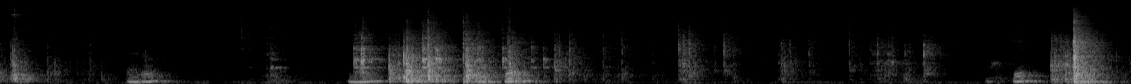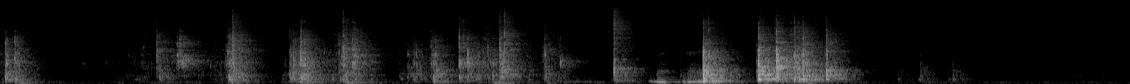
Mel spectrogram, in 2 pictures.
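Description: Hard plastic carrying case being packed: a series of irregular thunks and knocks as a metal spray lance, charger, plastic bottle and battery are set into its moulded compartments.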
